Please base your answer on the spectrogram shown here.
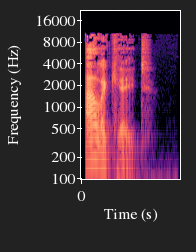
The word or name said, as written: allocate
